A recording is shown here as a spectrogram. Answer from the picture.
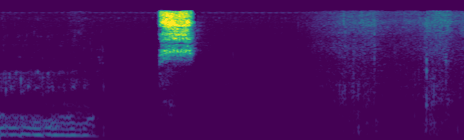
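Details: Old English Sheepdog at play with a blanket gives one loud, deep, rumbling growl lasting half a second. A sharp hiss follows, then quiet rustling.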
